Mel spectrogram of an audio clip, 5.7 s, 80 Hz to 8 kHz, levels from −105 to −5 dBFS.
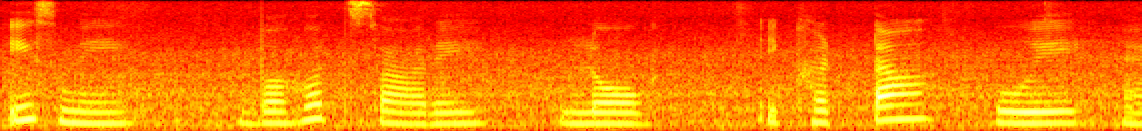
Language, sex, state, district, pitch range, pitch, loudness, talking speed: Hindi, female, Haryana, Rohtak, 210-250 Hz, 215 Hz, -21 LUFS, 75 wpm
